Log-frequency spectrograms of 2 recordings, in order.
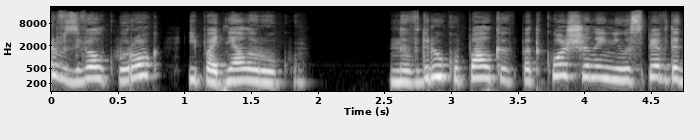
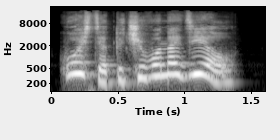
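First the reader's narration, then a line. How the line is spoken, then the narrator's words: Frightened. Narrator (Russian): испуганно произнес я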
